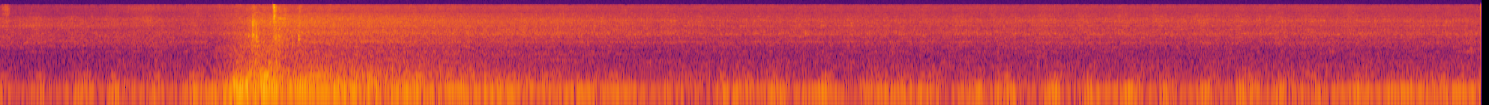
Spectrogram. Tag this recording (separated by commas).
Car, Vehicle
